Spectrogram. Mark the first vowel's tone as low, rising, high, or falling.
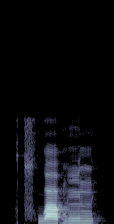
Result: high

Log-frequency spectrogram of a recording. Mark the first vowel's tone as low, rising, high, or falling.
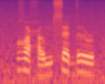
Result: falling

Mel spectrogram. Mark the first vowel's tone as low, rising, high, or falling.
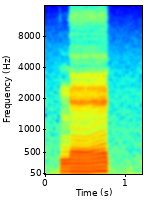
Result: rising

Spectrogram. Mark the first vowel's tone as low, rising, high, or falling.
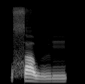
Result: falling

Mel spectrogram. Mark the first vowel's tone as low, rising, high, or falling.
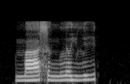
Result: rising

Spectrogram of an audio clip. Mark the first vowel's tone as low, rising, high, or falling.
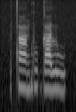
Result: low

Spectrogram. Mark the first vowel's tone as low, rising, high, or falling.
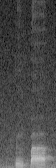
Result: high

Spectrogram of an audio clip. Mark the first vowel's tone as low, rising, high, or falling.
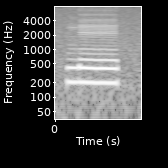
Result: high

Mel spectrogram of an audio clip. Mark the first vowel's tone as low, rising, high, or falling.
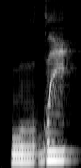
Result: low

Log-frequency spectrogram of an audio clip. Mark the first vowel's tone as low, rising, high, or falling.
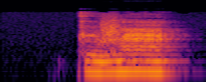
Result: low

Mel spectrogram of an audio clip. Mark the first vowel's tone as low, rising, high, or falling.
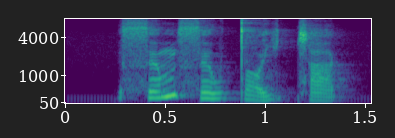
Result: rising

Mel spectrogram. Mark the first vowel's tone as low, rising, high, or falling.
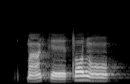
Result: rising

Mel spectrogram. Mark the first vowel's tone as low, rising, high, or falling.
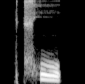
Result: falling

